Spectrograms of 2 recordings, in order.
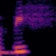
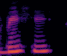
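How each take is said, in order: First: The word ends on the consonant h. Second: The word ends on a long i vowel. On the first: The reading stops at this word. The speaker calls it right. "kalau wakaf jadi pendek, jadi sukun bih" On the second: The reading continues past this word. The speaker calls it wrong. "nggak boleh bihi"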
